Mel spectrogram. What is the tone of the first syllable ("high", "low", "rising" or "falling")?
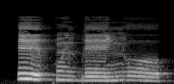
falling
